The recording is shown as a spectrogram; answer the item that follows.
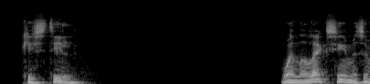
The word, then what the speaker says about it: cêstêl: When a lexeme is a noun, an adjective, or an adverb, the stress or emphasis falls on the very last non-schwa vowel, kistil.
